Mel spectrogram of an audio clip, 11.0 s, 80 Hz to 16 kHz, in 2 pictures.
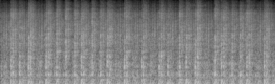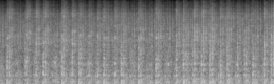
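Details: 1936 John Deere Model A two-cylinder, first start after three years sitting, choke on. It has new plugs and cap and sanded points; the carburetor is not rebuilt and the owner suspects a sticking float. A heavy thump near 170 beats a minute, uneven in strength: rough idle needing adjustment.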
